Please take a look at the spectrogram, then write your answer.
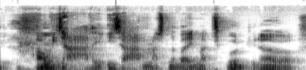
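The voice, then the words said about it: Imitates another person's voice. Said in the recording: “I'm trying to impersonate you. ... that didn't sound like my mother at all.”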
